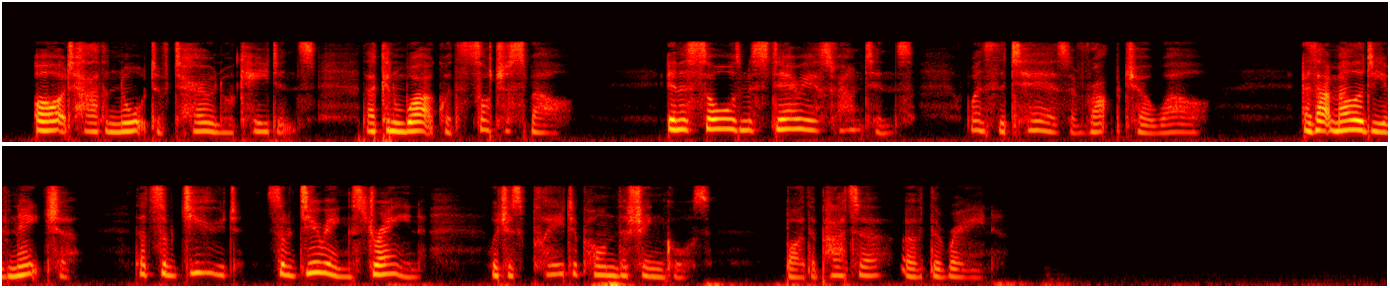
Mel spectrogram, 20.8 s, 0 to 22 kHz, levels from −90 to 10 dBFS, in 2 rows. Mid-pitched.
No: high, 220 Hz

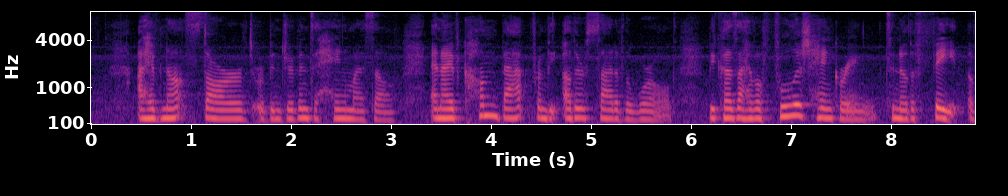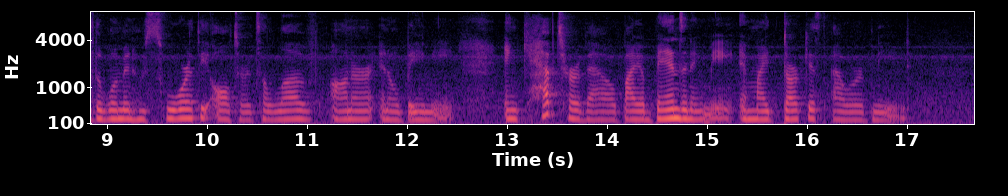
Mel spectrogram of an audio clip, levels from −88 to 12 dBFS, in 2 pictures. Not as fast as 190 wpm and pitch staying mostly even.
No: average, 200 wpm; narrow, 2.2 semitones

